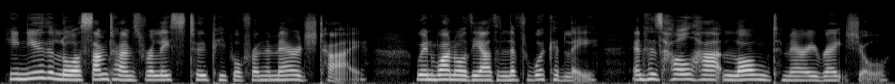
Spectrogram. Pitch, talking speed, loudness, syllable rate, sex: 210 Hz, 180 wpm, -19 LUFS, 5.5 syllables/s, female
